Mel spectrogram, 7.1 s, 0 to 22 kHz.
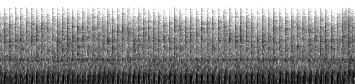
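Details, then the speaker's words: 800cc engine on a homemade pulling tractor with five-speed transaxle, freshly fuelled and first started: rapid, even popping beat at steady cold idle with no stumbling; starts and runs cleanly, later pulled in 5th gear without bogging. "So, just gonna fill it with gas and then we'll start it up. Key on. It's a little cold."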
